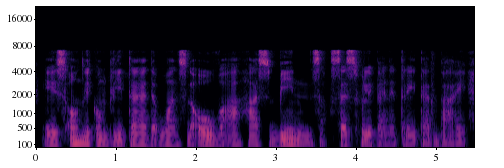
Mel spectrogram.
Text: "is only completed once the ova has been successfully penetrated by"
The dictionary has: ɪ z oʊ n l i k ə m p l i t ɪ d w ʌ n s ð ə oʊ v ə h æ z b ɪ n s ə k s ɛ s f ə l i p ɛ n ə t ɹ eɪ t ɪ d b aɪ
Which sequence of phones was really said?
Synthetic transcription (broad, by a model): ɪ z oʊ n l i k ə m p l i t ɪ d w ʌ n s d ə oʊ v ə h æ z b ɪ n s ə k s ɛ s f ə l i p ɛ n ə t ɹ eɪ t ɪ d b aɪ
